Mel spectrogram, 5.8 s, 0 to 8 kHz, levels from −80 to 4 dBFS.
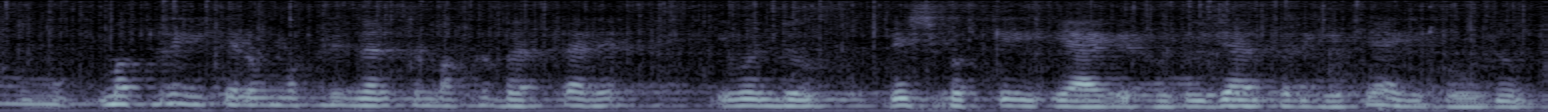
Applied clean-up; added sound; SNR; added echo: none; Mechanisms / Bicycle; 18 dB; reverberation time 1.7 s.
